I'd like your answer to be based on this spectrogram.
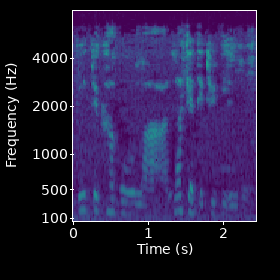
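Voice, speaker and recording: Harried expectant mum, children's audio play, lively intonation, easily flustered, lo-fi tape. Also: female voice, low voice, moderate pace, a little hiss or hum. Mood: exasperated. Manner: exasperated, sighing, easily flustered. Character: harried, pregnant mother, evasive with her curious daughter. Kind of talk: German children's audio drama acting. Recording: dull, lo-fi tape with music behind.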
